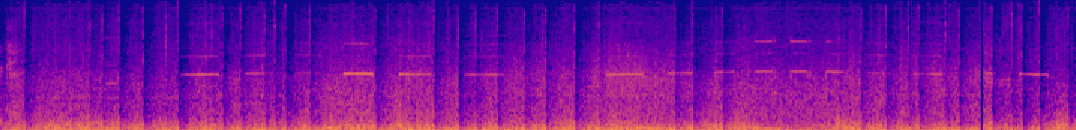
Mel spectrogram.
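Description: Airflow rushing and buffeting over a hang glider's wing-mounted camera microphone, with the faint, broken high beeping of a flight variometer, the tone it gives while the glider climbs in lift.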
